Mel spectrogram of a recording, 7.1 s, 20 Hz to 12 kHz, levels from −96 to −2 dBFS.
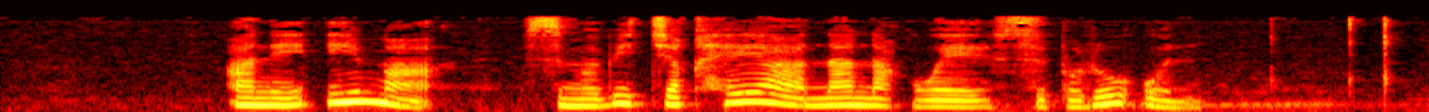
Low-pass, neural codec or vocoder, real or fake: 7.2 kHz; none; real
